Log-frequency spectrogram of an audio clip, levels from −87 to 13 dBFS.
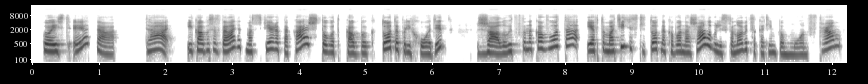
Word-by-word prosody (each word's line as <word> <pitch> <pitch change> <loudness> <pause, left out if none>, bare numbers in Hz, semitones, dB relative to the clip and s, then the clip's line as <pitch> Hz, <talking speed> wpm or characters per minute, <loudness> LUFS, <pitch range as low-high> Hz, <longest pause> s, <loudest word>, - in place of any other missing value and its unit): То 245 -2 +5
есть 230 0 +3
это? 235 - -1 0.4
Да. 270 +3 +2 0.2
И 245 - -5
как 250 +1 +4
бы 255 - -7
создалась 260 +6 +2
атмосфера 275 0 -2
такая, 265 - +3
что 230 - -2
вот 210 -1 -6
как 190 -1 +1
бы 195 -1 -4
кто-то 290 - +2
приходит, 215 - -3 0.5
жалуется 200 +6 +2
на 285 - -3
кого-то, 335 +7 +1 0.3
и 245 - +5
автоматически 245 - -1
тот, 285 0 +1
на 235 - -4
кого 225 0 -3
нажаловались, 230 - +3
становится 245 +6 -4
каким-то 190 -1 -8
монстром. 180 - -2
235 Hz, 140 wpm, -23 LUFS, 205-285 Hz, 0.5 s, То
